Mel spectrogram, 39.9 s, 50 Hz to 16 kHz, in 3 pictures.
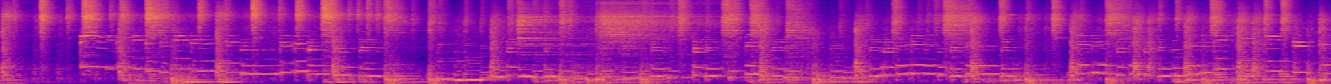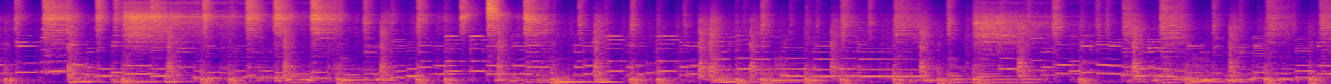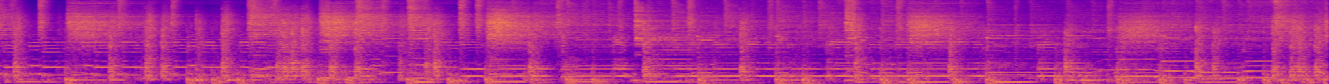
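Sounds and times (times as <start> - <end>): drum kit groove: 0.0 - 39.9
guitar melody: 0.0 - 39.9
tuba bass line: 29.2 - 39.9.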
